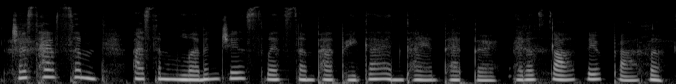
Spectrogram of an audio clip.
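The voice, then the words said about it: Imitates another person's voice. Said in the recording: “my goop impression”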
